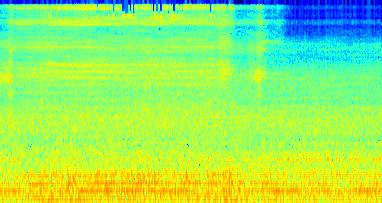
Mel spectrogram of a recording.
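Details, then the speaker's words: Piston-type hydraulic pump making an abnormal sound during operation: a steady droning hum with a hard tonal whine over the engine as the boom works. The hydraulic pump is the source of the noise. "this kind of sound this sound so this hydraulic pump is the main problem if you have abnormal sound in your hydraulic system"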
